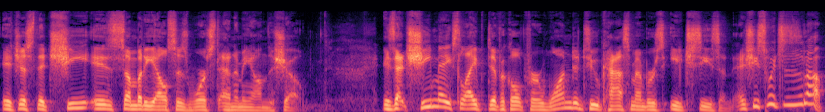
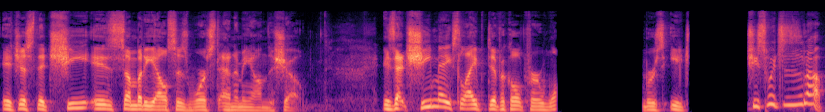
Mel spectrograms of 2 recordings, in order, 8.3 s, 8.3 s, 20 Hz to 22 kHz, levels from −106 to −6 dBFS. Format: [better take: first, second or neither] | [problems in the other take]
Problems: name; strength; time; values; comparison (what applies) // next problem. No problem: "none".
first | audio cutting out; at 5.5 s for 1 s and at 7 s for 0.5 s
